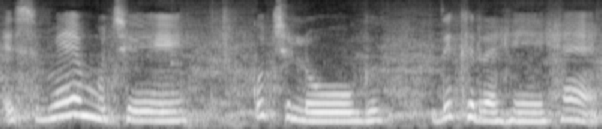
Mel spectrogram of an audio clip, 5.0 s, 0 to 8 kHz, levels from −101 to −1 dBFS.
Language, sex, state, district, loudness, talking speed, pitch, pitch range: Hindi, female, Madhya Pradesh, Katni, -14 LUFS, 85 wpm, 230 Hz, 205-295 Hz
